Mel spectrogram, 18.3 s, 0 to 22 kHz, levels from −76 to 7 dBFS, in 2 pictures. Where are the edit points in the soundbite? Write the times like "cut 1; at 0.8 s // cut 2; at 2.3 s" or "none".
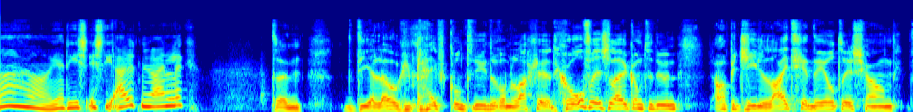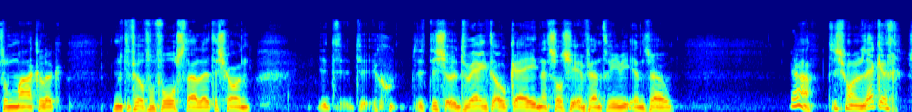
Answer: cut 1; at 2.7 s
